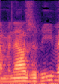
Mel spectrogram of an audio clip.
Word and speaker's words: Menagerie: Wieder der gute Mengari, wie wird das ausgesprochen? Mengarin, Wächterin? – Menagerie, ich habe mich für uns gebracht. – Ja, Menagerie, Wächterin.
